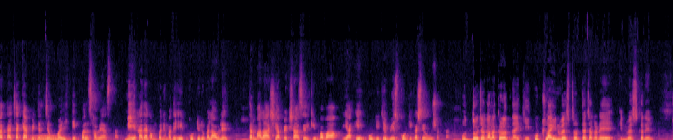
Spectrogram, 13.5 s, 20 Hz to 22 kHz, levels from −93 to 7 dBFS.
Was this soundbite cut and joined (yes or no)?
yes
